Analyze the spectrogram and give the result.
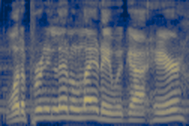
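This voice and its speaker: A man voicing an excitable Australian wildlife presenter who gushes over animals in a video game. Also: sits high, fast, soft background music, close to an everyday voice, low-quality recording. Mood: gushing. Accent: put-on Australian. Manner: excitable, gushing.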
